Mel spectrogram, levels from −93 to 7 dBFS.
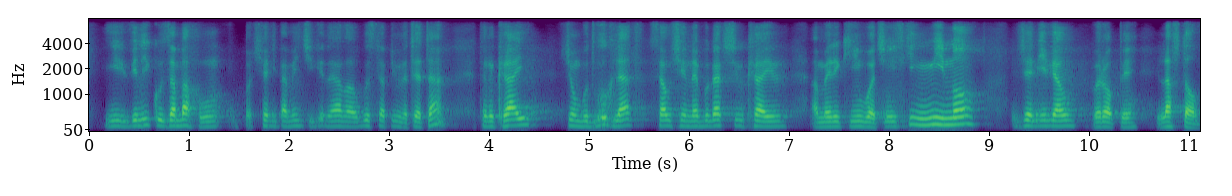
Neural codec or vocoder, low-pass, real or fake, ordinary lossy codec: codec, 24 kHz, 0.9 kbps, WavTokenizer, large speech release; 7.2 kHz; fake; none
